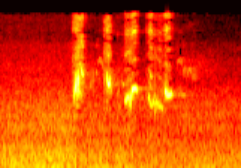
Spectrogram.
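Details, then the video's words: Bulbul singing a short Baghdadi-style (tor Baghdadi) phrase: five clear, rich whistled notes in quick succession, the first highest, others dipping and slurring, all within about seven tenths of a second, against quiet background. "تغريد بلبل طور بغدادي"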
